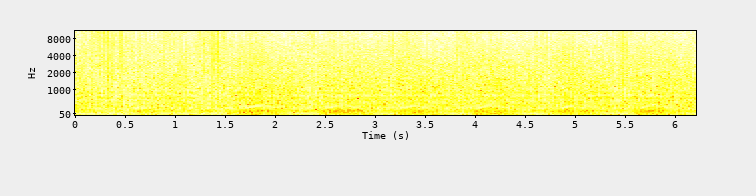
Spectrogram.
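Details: 454 Big Block Chevy stroked to 496 for a 1968 Chevelle, test run: loud lumpy idle with even blips to a quarter to a third throttle about once a second, revs rising and falling cleanly, no knocks; normal.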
